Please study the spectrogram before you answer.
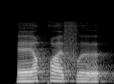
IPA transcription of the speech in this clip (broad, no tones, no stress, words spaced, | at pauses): ɛqʷɛfə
